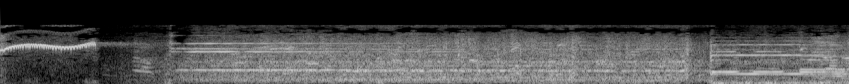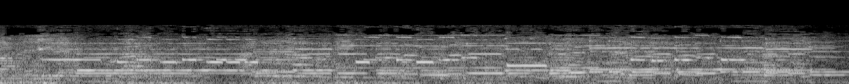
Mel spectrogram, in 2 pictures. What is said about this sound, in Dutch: Goed, ik ga nu de trein even afsluiten en dan gaan we weer weg.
